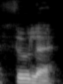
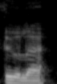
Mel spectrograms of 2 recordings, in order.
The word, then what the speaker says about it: Thule: uh large container there the Thule I think is how it's pronounced I'm not sure it's Swedish so I'm saying Thula uh maybe it's I'm sure in America we just call it a fool um but um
